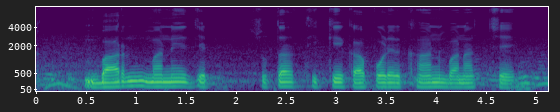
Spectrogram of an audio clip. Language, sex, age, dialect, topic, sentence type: Bengali, male, 18-24, Western, agriculture, statement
